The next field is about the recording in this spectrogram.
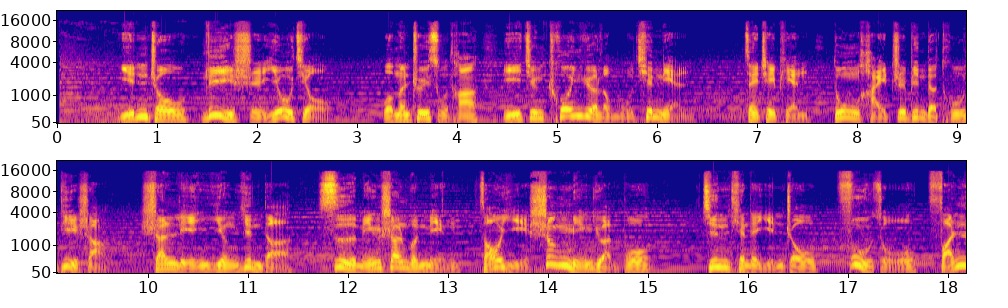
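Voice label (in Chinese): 专题, 男; 鄞州警察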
